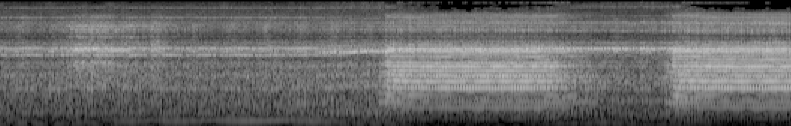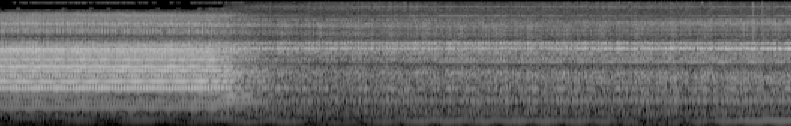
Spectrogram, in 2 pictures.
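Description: Model train locomotive rolling along the layout and over a turnout, a steady mechanical hum with a strong tonal horn-like blast sounding twice in the middle, fairly close and loud.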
